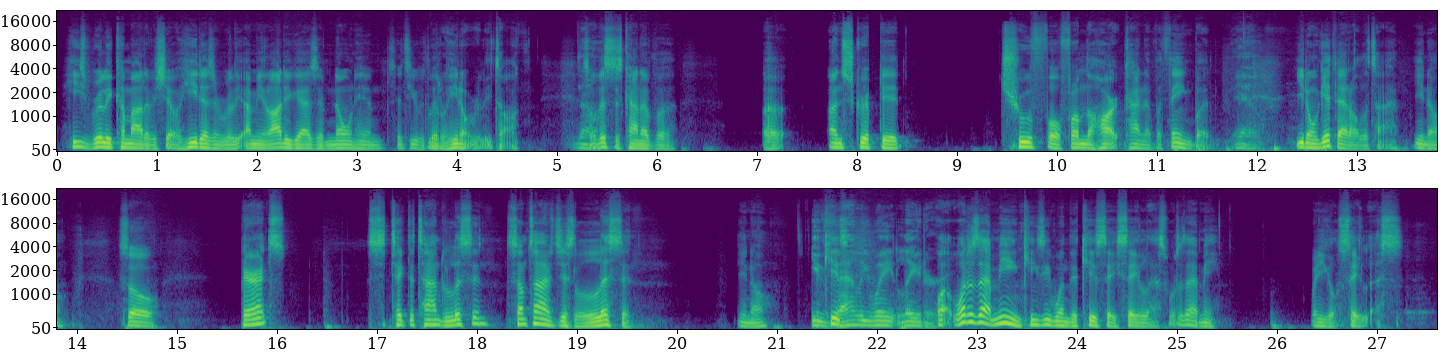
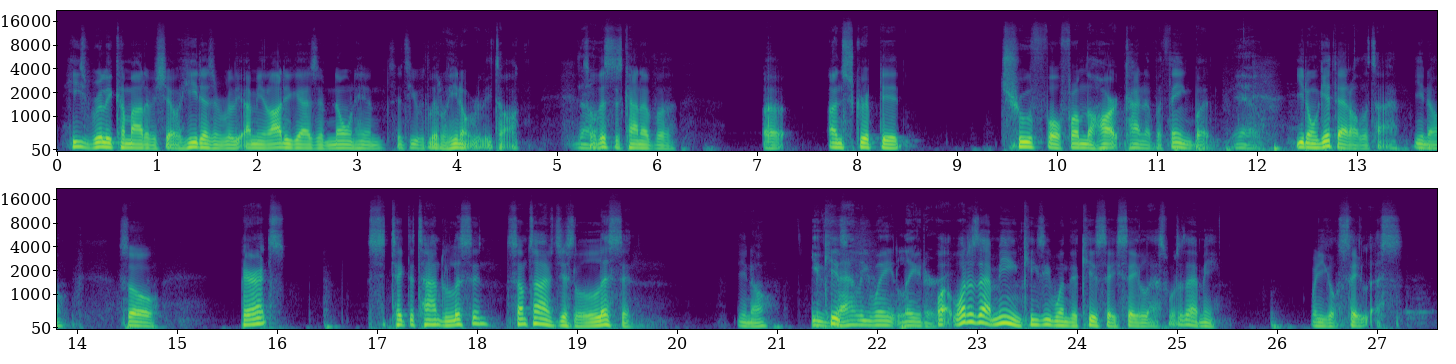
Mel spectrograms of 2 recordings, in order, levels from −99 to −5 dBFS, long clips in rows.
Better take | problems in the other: first | muffled; very; fading above 2 kHz

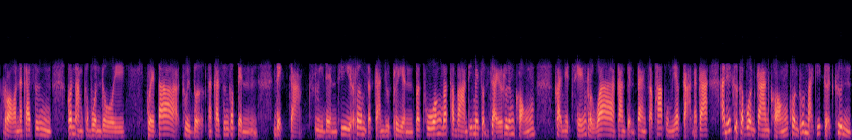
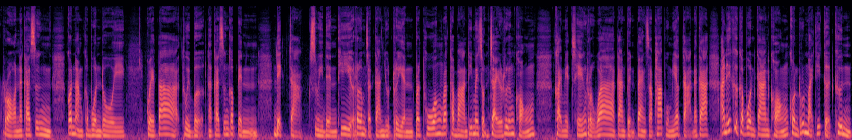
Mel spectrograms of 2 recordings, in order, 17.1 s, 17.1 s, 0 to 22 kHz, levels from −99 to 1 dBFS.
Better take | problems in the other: second | phone-call audio; poor line; nothing above 3 kHz

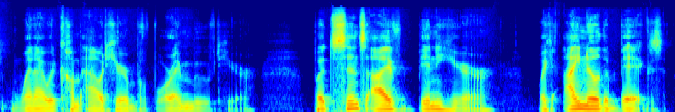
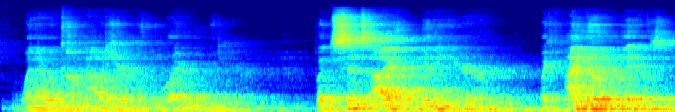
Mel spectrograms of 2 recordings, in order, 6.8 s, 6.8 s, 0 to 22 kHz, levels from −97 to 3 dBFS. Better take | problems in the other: first | off-mic speech; far // room echo; strong; dies away in 1.9 s

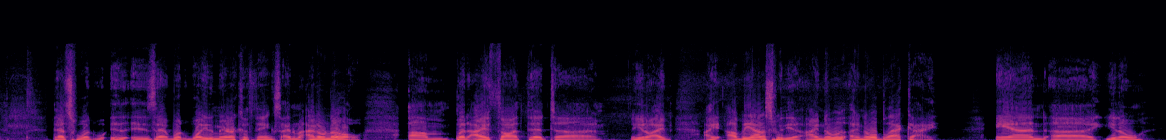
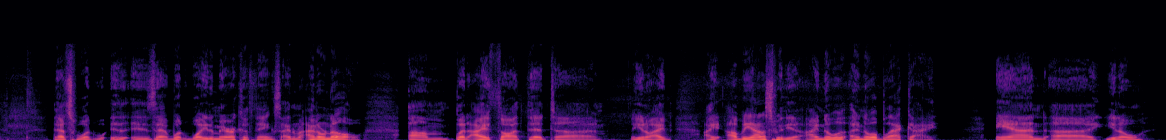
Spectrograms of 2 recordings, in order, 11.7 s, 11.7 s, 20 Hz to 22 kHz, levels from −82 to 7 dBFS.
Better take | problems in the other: second | distortion; slight; 10 dB below the speech

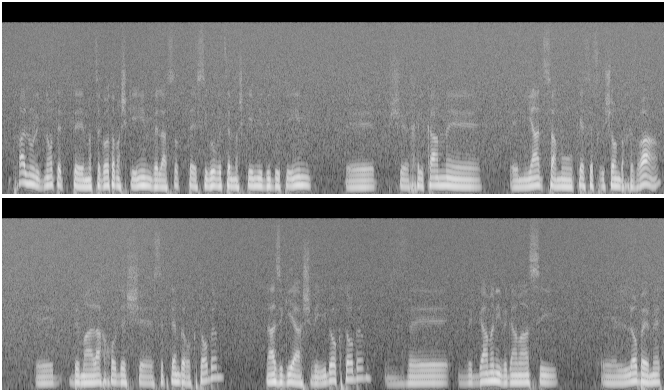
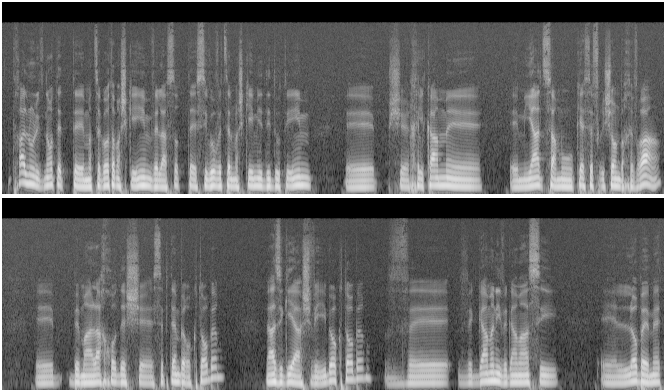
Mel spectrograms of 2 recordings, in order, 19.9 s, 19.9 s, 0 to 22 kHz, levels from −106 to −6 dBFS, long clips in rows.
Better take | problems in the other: second | hiss; loud; throughout; 5 dB below the speech; faint in the second

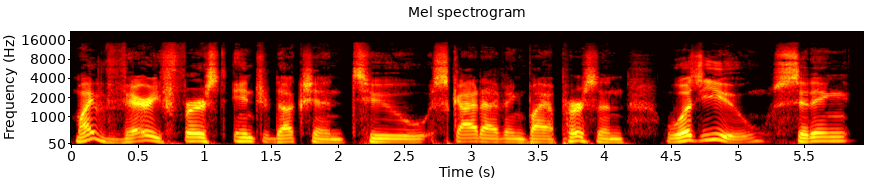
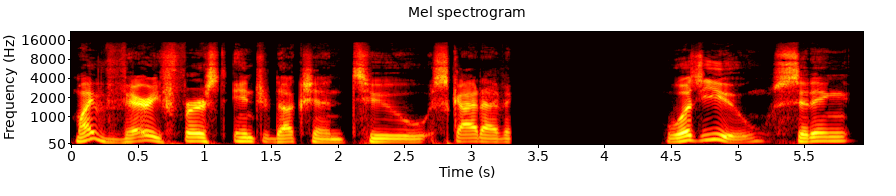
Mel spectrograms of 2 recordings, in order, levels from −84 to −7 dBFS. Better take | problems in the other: first | audio cutting out; at 3.5 s for 1 s

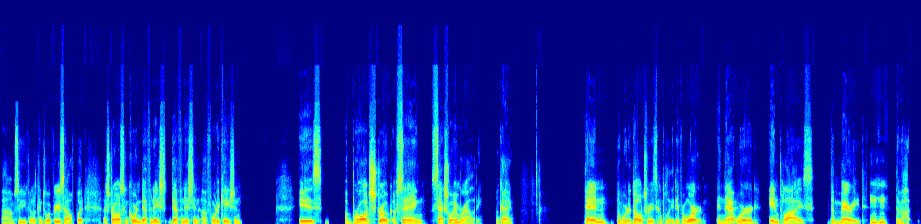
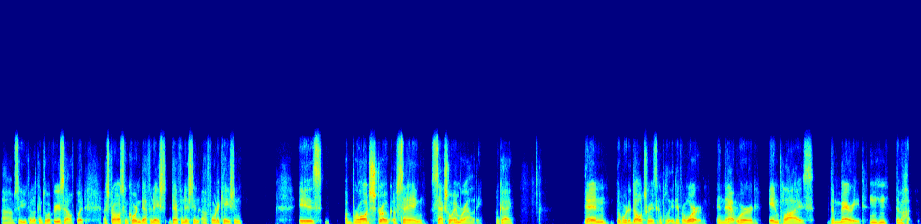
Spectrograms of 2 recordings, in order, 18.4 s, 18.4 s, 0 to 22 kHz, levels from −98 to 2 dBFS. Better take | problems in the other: first | garbled, watery; badly; nothing above 8 kHz; slightly in the first

